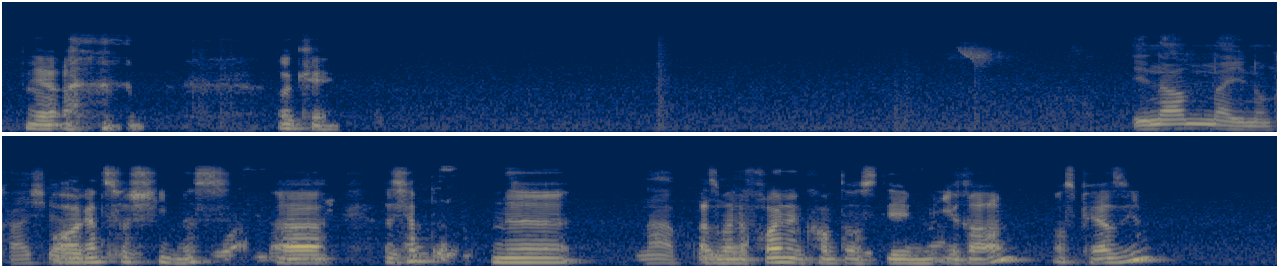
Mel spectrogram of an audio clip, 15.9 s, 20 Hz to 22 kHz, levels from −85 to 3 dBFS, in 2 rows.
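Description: Echo leak, 0.01 to 0.12 s: a faint delayed copy of the speech, about 40 dB below it, trails the talker by 299 ms. This is likely a loudspeaker on the far end whose echo canceller let part of its microphone pickup through and sent it back.

Speech suppressed in double talk, 1.18 to 1.24 s: a brief, shallow dip of roughly 5 dB. The likely cause is the echo canceller mistaking overlapping talk for echo and turning the talker down.

Speech suppressed in double talk, 8.64 to 9.69 s: a deeper dip of around 20 dB across roughly 0.7 s, again likely from the canceller confusing simultaneous talk with echo.

Echo leak, 9.99 to 10.05 s: the 299 ms echo returns at about 25 dB under the speech, likely leaking past the same canceller.

Speech suppressed in double talk, 10.01 to 10.93 s: the talker drops by up to about 25 dB over roughly half a second, likely as the canceller ducks both sides during overlap.

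Echo leak, 10.64 to 10.81 s: the loudest echo in the clip, only about 10 dB below the speech and still 299 ms late, likely a stronger residual slipping through the canceller.

Speech suppressed in double talk, 11.9 to 11.99 s: a short dip of roughly 15 dB, likely from overlapping talk being treated as echo.

Speech suppressed in double talk, 12.64 to 14.6 s: the longest episode, with the talker chopped down by up to about 25 dB for around 1.5 s in total, likely the canceller suppressing the talker while both sides speak.

The call path's Opus coding limits the audio to about 8 kHz throughout.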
